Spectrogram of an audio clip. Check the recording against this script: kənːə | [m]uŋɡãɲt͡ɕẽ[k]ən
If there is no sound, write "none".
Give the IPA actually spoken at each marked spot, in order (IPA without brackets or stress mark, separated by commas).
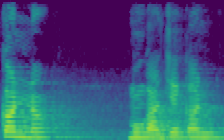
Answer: m, k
